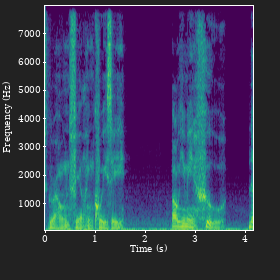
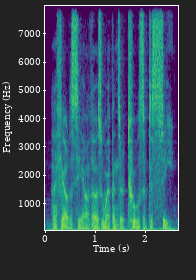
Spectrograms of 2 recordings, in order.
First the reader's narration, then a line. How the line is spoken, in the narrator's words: Thomas scoffed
